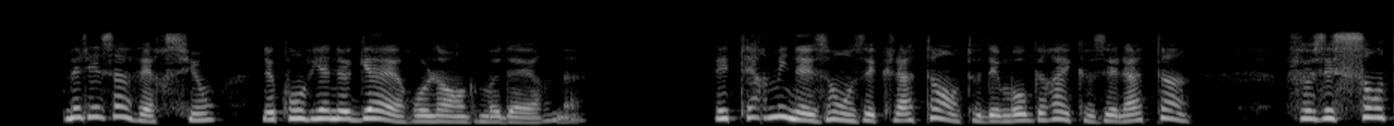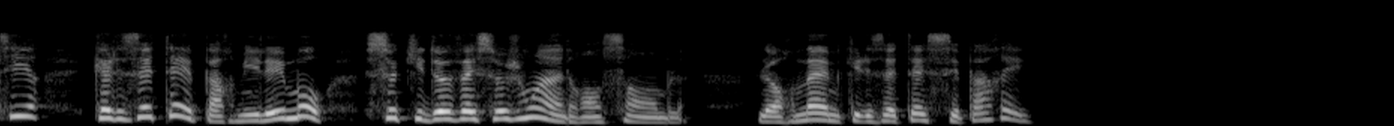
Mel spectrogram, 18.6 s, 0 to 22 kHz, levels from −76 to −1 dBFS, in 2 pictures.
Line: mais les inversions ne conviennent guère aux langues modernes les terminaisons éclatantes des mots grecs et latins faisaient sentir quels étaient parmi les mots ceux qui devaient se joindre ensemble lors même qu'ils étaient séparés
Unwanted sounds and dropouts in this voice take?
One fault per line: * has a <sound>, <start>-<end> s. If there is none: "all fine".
all fine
